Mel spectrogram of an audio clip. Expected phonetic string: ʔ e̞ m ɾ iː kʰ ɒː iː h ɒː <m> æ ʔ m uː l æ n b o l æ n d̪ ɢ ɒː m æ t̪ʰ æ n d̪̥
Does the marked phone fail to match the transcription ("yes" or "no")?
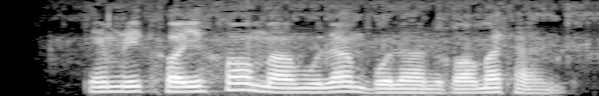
no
